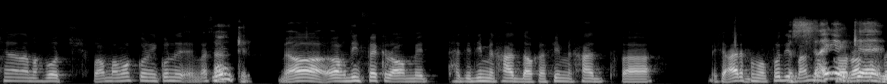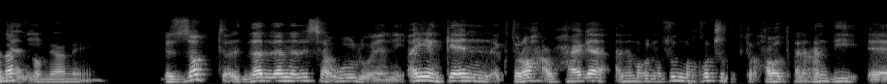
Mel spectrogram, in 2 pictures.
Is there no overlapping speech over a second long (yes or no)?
no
